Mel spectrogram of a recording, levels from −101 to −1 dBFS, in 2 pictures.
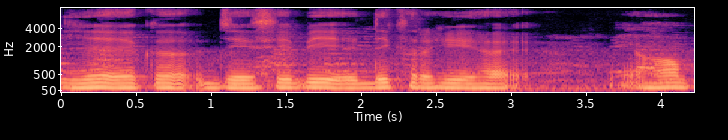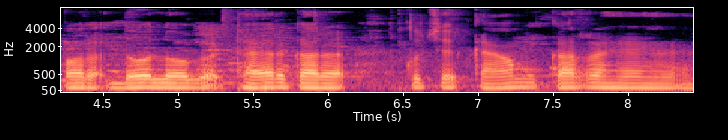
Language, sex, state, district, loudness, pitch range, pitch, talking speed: Hindi, male, Punjab, Pathankot, -19 LUFS, 105-110 Hz, 110 Hz, 115 wpm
